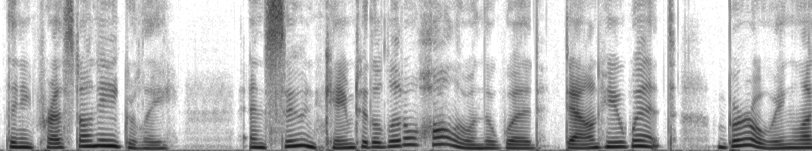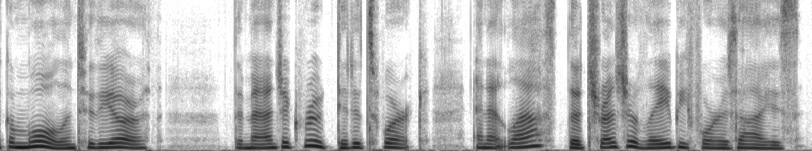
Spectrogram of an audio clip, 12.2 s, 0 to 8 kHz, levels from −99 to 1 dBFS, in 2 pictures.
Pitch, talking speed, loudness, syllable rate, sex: 220 Hz, 195 wpm, -16 LUFS, 5.3 syllables/s, female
